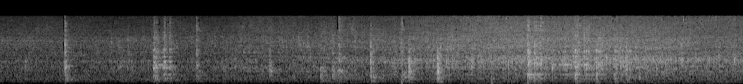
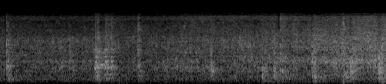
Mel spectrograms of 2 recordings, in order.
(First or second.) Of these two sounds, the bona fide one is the first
